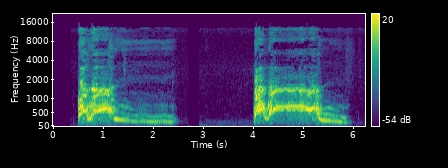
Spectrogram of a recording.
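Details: Beagle giving two long bays, each about two seconds. Each opens loud and bright, then settles into a lower, quieter, wavering drawl.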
